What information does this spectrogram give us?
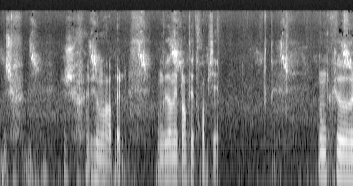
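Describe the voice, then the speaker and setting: A man giving a casual tour of his vegetable garden, talking in an unhurried, hesitant way with many fillers. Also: mid-range voice, background noise.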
